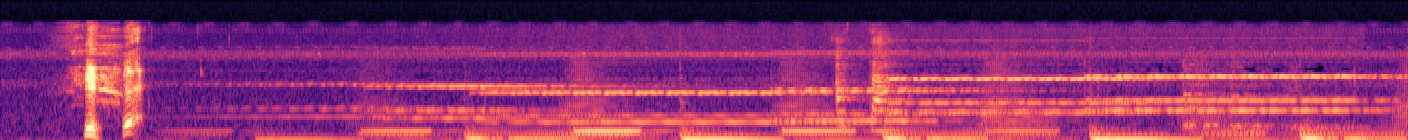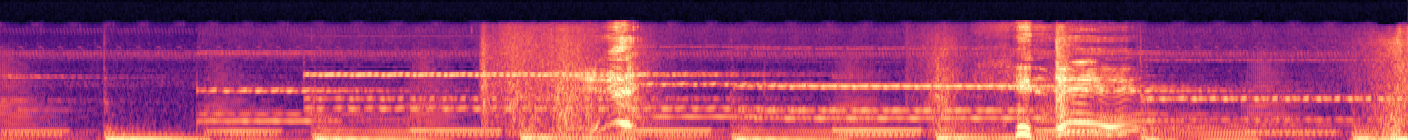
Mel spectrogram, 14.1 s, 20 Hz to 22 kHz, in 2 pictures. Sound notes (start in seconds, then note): 0.4 laughs; 9.9 grunts; 12.0 laughs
